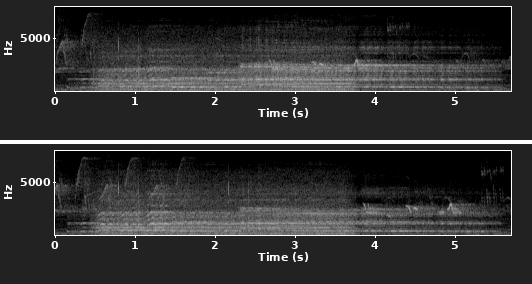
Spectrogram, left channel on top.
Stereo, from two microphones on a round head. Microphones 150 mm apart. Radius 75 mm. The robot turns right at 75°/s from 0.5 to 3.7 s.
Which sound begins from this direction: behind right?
Laughter, at 0.1 s.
